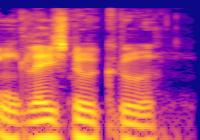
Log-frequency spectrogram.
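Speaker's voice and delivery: carioca Rio-style Portuguese accent. Host repeats a phrase after the guest notices his carioca accent: carioca Portuguese accent. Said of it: "I can't shake it".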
